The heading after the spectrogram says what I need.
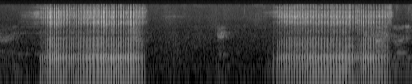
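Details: Two loud, long, rattling snores separated by a quiet pause from a sleeping female King Charles Cocker Spaniel; the owner says she snores louder than any person.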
